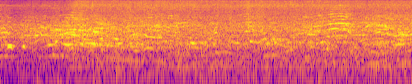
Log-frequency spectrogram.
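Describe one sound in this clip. Children shout and squeal in the water.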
